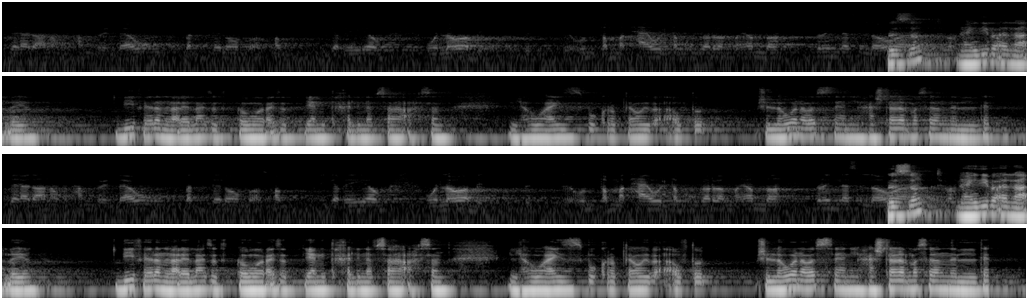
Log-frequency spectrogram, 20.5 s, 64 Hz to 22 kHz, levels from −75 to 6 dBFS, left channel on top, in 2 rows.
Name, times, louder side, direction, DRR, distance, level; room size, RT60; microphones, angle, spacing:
voice 1, 0.1-2.9 3.2-4.8 5.2-5.3 5.6-7.8 8.1-9.6 9.8-10.1 10.3-10.7 11.3-11.5, right 4 dB, 45° right, 1.3 m, -45 dB
voice 2, 8.9-9.2 9.5-10.6 11.4-17.3 17.8-20.1, right 5 dB, 70° right, 0.5 m, -21 dB
26.5 x 25.5 x 7.1 m
head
